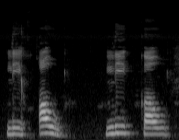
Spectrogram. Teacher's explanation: कौफ के ऊपर ज़बर है, आगे वाव साकिन है, ये वाव लीन है, इसको नरमी और जल्दी से अदा करेंगे। कौफ हरूफ इस्ताला में से है तो मोटा अदा करेंगे।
